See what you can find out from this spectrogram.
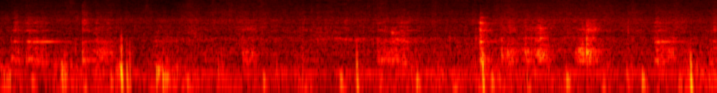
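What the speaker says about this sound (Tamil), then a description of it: "இனி குடலை போட்டு பிரட்டுவோம்" Goat intestines stir-fried with fried onions for a Jaffna-style curry, giving a soft sizzle under irregular scrapes and clacks of a spoon against the pan, close but fairly quiet.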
